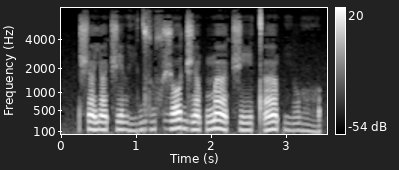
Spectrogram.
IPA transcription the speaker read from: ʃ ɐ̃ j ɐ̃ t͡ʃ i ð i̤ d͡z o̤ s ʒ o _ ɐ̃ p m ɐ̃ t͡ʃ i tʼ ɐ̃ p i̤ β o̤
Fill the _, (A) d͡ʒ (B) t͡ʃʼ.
A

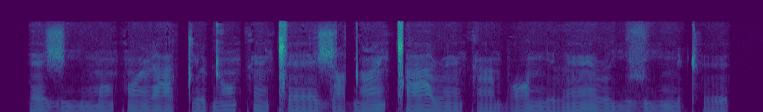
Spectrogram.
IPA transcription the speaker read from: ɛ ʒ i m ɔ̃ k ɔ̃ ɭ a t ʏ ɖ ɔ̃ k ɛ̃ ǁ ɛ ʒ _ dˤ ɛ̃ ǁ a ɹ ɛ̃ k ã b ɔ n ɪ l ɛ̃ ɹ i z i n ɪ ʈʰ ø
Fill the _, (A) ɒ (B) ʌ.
B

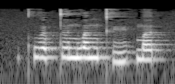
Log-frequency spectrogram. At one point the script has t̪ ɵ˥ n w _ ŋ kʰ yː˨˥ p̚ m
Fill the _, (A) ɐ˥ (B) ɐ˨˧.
A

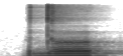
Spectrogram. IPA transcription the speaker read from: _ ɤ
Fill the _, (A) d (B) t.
A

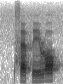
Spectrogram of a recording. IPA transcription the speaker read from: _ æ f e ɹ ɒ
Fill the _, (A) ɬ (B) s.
B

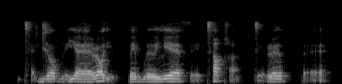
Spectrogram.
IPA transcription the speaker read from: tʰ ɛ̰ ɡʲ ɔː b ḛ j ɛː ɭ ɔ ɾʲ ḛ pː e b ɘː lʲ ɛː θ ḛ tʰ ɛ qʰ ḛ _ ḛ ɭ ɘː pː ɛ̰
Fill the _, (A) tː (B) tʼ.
A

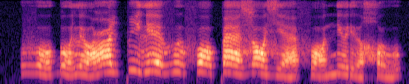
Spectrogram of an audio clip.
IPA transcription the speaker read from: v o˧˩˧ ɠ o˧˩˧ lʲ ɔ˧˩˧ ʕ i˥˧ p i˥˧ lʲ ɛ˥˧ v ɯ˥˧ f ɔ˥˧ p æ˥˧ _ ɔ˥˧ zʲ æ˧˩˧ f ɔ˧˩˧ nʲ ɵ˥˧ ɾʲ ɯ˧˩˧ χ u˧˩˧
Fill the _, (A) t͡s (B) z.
B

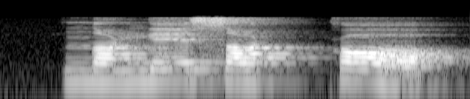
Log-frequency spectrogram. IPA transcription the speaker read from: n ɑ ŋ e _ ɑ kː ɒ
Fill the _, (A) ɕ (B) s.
B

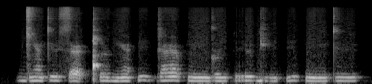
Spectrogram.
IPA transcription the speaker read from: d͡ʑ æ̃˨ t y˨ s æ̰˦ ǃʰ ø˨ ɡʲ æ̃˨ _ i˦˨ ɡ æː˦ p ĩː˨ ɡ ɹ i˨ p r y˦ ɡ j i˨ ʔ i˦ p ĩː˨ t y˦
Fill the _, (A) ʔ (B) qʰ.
A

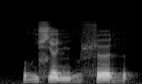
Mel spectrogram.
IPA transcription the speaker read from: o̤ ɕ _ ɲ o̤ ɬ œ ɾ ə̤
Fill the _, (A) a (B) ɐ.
A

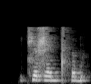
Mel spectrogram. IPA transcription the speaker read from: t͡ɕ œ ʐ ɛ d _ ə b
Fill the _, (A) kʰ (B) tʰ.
B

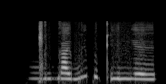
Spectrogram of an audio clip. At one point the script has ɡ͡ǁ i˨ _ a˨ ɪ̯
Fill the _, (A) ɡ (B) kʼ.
A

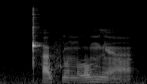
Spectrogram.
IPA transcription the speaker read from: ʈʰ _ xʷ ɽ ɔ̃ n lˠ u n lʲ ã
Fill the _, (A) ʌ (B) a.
B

